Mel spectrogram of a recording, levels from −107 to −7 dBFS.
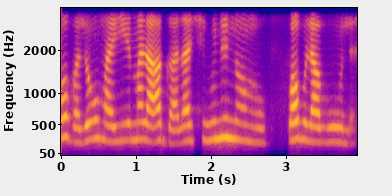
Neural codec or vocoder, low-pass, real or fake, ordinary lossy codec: codec, 24 kHz, 0.9 kbps, WavTokenizer, large speech release; 3.6 kHz; fake; none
